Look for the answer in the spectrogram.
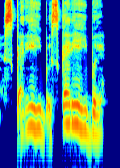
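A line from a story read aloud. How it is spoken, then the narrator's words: Whispered. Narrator (Russian): шептали ее губы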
